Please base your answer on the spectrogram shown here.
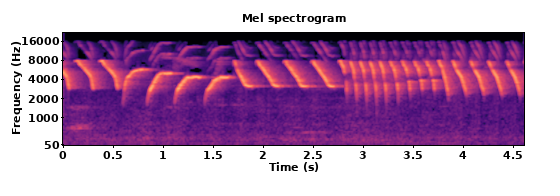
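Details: Training song for canaries with fancy ornaments: a few slow, drawn-out slurred whistles give way to a rapid, even trill of clipped high notes near the end.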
